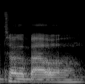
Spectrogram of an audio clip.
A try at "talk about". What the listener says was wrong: Don't get that T at the end.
